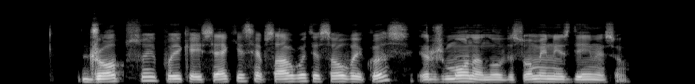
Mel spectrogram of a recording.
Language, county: Lithuanian, Marijampolė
